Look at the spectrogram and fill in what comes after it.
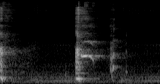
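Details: Baby with hiccups: two abrupt, brief voiced throat bursts, the second softer, fitting hiccups rather than a cough.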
